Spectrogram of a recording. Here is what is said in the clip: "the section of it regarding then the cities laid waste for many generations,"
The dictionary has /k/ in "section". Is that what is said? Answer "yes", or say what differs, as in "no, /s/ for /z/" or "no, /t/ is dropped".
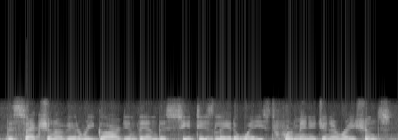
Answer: yes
